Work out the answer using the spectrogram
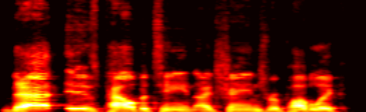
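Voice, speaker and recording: A young man co-hosting a casual history livestream, chatty and quick to laugh. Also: on the high side, expressive.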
